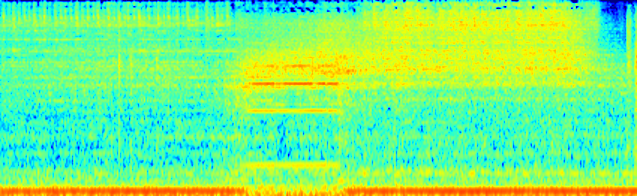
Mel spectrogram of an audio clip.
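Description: Live rock band with distorted electric guitar and bass holding one loud, sustained low note, broken for about a second and a half in the middle by a higher held note, then back to the low drone.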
